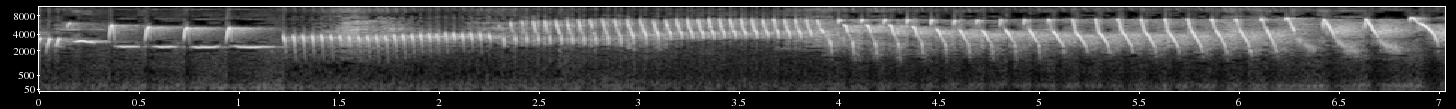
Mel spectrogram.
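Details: Domestic canary singing, kept as a training recording for other birds: loud high trills, a short run of repeated notes then long rapid rolling buzzy trills and fast repeated slurred notes, bright and continuous, no other sounds.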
